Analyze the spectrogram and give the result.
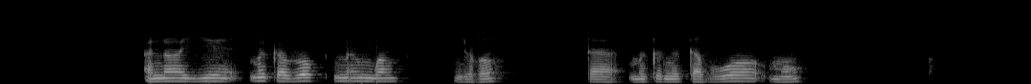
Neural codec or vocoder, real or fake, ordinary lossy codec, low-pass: codec, 44.1 kHz, 7.8 kbps, Pupu-Codec; fake; Opus, 16 kbps; 3.6 kHz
